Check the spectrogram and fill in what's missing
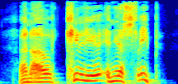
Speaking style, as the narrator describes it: she spat

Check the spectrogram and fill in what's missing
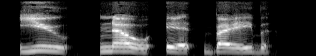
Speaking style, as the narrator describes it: she choked

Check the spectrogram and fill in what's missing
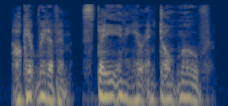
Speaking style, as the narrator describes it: she calls and then whispers

